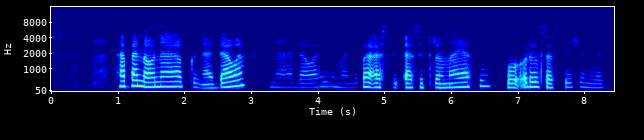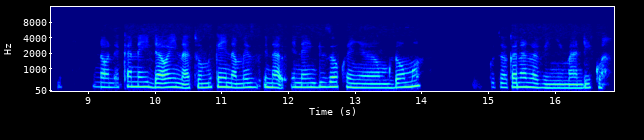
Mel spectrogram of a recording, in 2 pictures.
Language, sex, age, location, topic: Swahili, female, 50+, Nakuru, health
